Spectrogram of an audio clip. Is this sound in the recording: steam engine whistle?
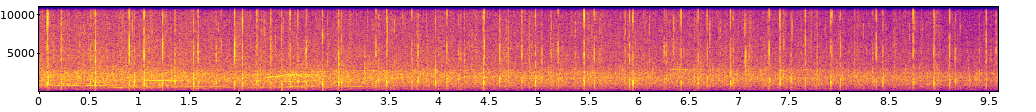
no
